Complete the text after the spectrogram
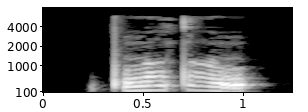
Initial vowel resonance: nasal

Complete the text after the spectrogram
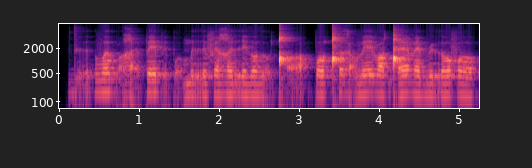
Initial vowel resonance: oral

